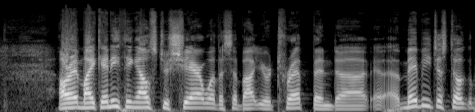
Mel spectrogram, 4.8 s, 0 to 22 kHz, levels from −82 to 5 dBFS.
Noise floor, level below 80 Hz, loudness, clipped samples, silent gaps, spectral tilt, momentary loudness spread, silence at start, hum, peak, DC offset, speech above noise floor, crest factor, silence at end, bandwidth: -43 dBFS; -44 dBFS; -15 LUFS; under 0.1%; none; -5 dB/octave; 10 LU; 0.6 s; none; -2 dBFS; under 0.1%; 28 dB; 14 dB; 0 s; 15.5 kHz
